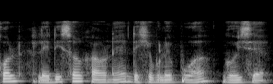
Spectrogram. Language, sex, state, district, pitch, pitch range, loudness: Assamese, male, Assam, Kamrup Metropolitan, 110 Hz, 105-135 Hz, -19 LUFS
